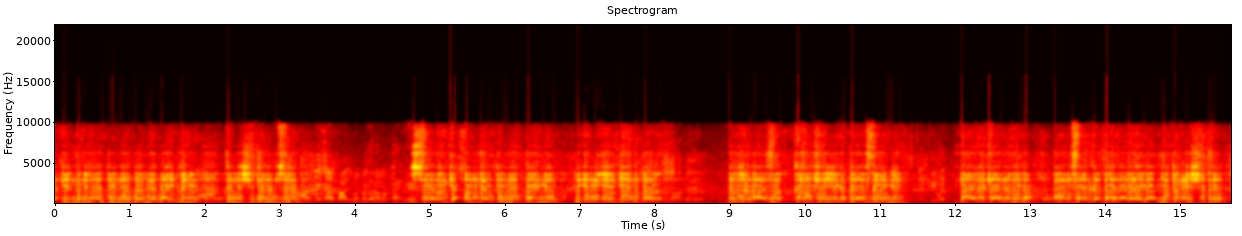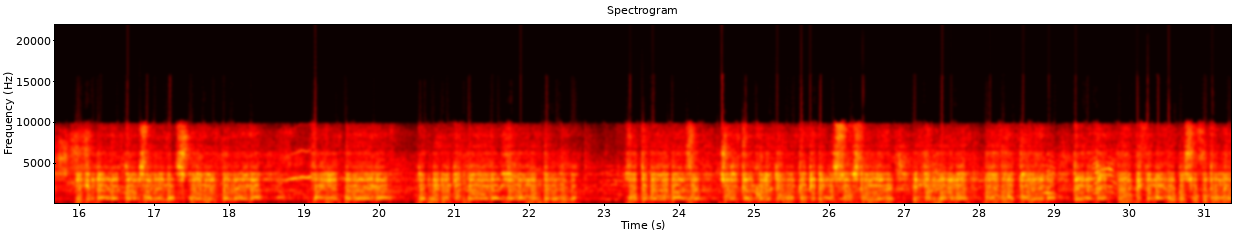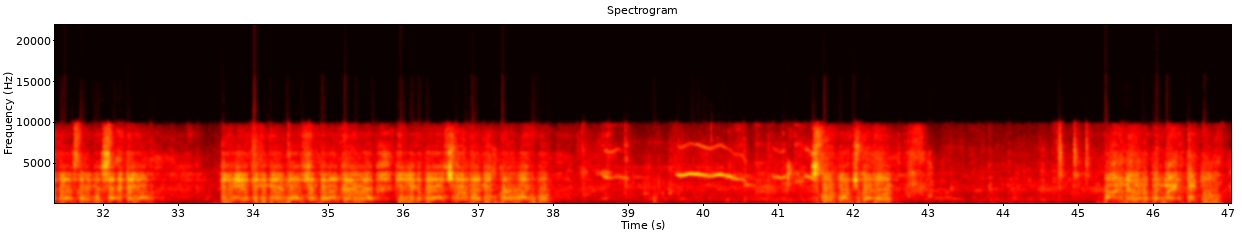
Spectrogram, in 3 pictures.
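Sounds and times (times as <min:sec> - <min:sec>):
man commentating: 0:00.0 - 0:38.9, 0:40.3 - 0:43.0, 0:45.2 - 0:47.0.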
